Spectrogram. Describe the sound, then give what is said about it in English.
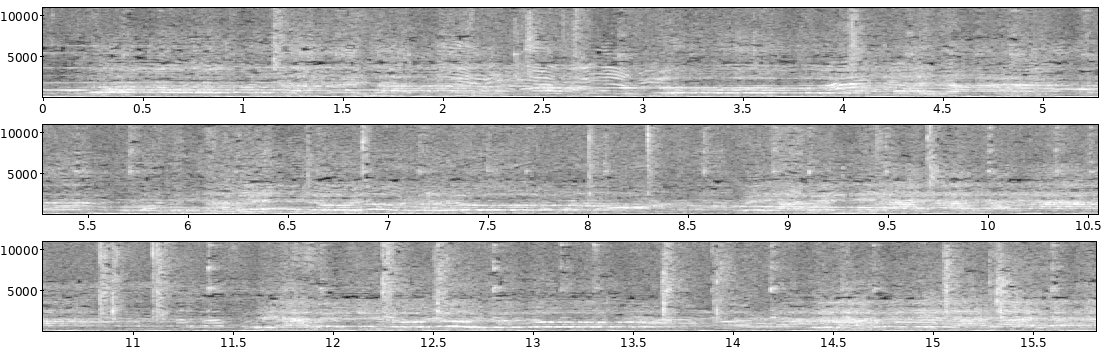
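A large, dense crowd of University of Ghana students cheers and chants loudly and continuously on campus in Ghana while escorting the president's convoy, with overlapping shouts, yells and whoops for the whole stretch. “Unfortunately for me, this is the very first time I've had to go through such a hectic crowd.”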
